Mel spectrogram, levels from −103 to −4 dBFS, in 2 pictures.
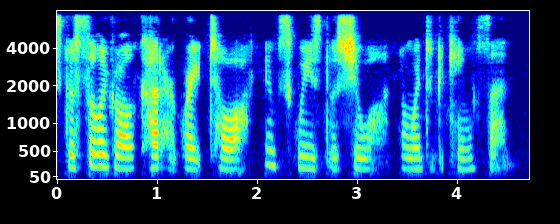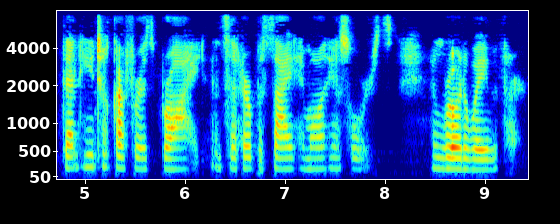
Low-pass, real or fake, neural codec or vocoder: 7.2 kHz; fake; codec, 24 kHz, 0.9 kbps, WavTokenizer, medium speech release version 2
